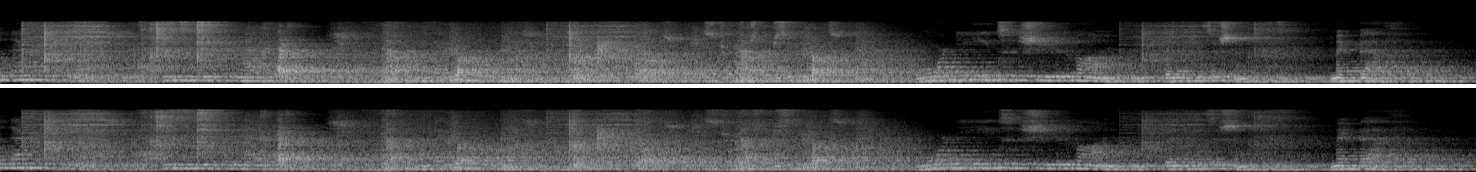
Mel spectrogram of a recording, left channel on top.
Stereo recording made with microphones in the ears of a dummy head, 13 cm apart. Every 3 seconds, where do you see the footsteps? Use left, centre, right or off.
right, right, centre, off, off.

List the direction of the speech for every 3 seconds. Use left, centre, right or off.
right, centre, left, left, left.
